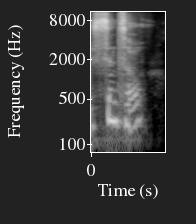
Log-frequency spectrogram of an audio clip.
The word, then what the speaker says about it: Cinsault: Is that how you pronounce that? – Close. – Okay. – Yeah. – How do you pronounce it correctly? – I would say Cinsault. – Okay. That was really close then.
